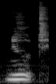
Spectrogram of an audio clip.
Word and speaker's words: Nut: right four of air water air for their nut egyptian goddess of the night sky until the dawn rests as a star in my body not pronounced newt newt is the goddess egyptian goddess of the night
